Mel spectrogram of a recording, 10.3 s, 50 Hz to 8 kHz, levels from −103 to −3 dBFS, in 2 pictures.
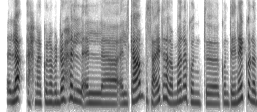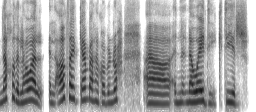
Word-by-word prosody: لأ 265 +5 +5
إحنا 230 -1 -4
كنّا 230 +1 -5
بنروح 270 +7 -1
ال 270 -7 +1
ال 210 -1 -4
الcamp 275 +9 +4
ساعتها 275 +6 -1
لمّا 220 +3 -2
أنا 320 +4 -1
كنت 215 -5 -7
كنت 220 0 -9
هناك 270 +10 +2
كنّا 245 - 0
بناخد 280 +4 0
اللي 230 -1 -2
هو 260 +3 +4
ال 250 -4 +3
الoutside 285 +8 +2
camp، 290 +2 +2
إحنا 265 -3 -2
كنّا 220 -1 -6
بنروح 225 +6 -3 0.5
آآ 210 0 +1
ن 225 +1 -8
نوادي 235 -4 +3
كتير 225 -5 -5
230 Hz, 160 wpm, -24 LUFS, 215-270 Hz, 0.5 s, لأ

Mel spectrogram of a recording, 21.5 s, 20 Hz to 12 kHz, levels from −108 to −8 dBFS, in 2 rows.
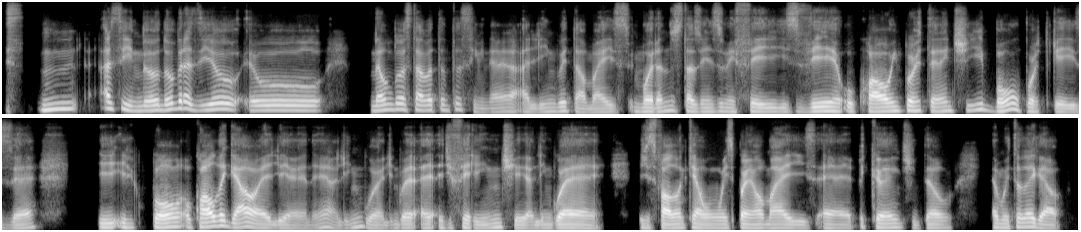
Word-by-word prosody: S - - -10 0.2
hum. 180 +5 0 0.2
Assim, 180 -5 0
no 140 +2 +1
no 160 +3 +1
Brasil 175 -2 +1
eu 145 0 0 0.5
não 145 +4 +1
gostava 160 -3 0
tanto, 155 +2 -9
assim, 150 -12 -13
né. 105 +3 -6
A 105 - -5
língua 110 +4 -4
e - - -4
tal. 100 -6 -4
Mas 100 -1 -6
morando 115 0 +2
nos 140 +2 -5
Estados 110 -3 -1
Unidos 110 +1 -5
me 110 -2 -5
fez 110 -1 -3
ver 120 +3 +2
o 120 - -2
qual 115 +2 +5
importante 130 0 -1
e 160 +3 -3
bom 140 +2 +2
o - - -6
português 100 -4 -4
é. 105 +5 -1 0.6
E 115 +1 -1
e - - -8 0.2
quão 125 +1 +5
qual 130 +3 +7
legal 135 -6 +5
ele 100 0 -1
é, 90 -1 -5
né. 110 +8 -7
A - - -7
língua 100 0 -5
língua 100 +3 -1
é 105 +1 -1
é - - -3
diferente. 105 0 -2
A 95 - -1
língua 100 +1 +2
é 95 -2 +2 0.4
eles 105 -4 -5
falam 105 -1 +5
que 115 - 0
é 110 - +5
um 100 +1 0
espanhol 100 0 +2
mais, 100 -2 -1
eh, 95 -2 -2
picante. 115 -2 -1
Então 100 +1 -2 0.4
é - - +2
muito 110 +3 -2
legal. 110 -8 +2
115 Hz, 175 wpm, -23 LUFS, 100-135 Hz, 0.6 s, qual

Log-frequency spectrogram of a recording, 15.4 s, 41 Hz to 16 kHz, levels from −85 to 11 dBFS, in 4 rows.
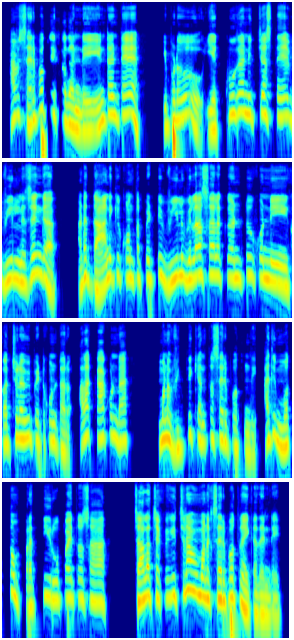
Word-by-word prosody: అవి 205 +2 -1
సరిపోతాయి 210 +4 -1
కదండీ! 130 -8 +1
ఏంటంటే, 215 +6 +2 0.5
ఇప్పుడు 140 +6 +3 0.5
ఎక్కువగానిచ్చేస్తే, 215 - -1 0.2
వీళ్ళు 185 0 +1
నిజంగా 210 +1 +3 0.4
అంటే, 200 - +1
దానికి 190 +11 +4
కొంత 195 -1 -2
పెట్టి, 185 +3 -4
వీళ్ళు 195 +5 +2
విలాసాలకంటూ 205 -1 +2
కొన్ని 185 -3 +2 0.2
ఖర్చులు 155 +5 0
అవి 190 +1 -1
పెట్టుకుంటారు. 160 - -4
అలా 205 - +3
కాకుండా, 185 -2 +1 0.5
మన 185 - +4
విద్యకి 130 - -6
ఎంత 160 +3 -9
సరిపోతుంది, 135 - -4 0.2
అది 190 +6 -1
మొత్తం 185 - -3
ప్రతి 140 +9 -4
రూపాయితో 190 +2 -1
సహా 165 -1 +1 0.5
చాలా 175 +5 +7
చక్కగా 195 +1 0
ఇచ్చినా, 255 +8 +4 0.2
మనకు 190 -3 +3
సరిపోతున్నాయి 170 - +3
కదండీ! 100 -3 -2
185 Hz, 135 wpm, -26 LUFS, 160-205 Hz, 0.5 s, చాలా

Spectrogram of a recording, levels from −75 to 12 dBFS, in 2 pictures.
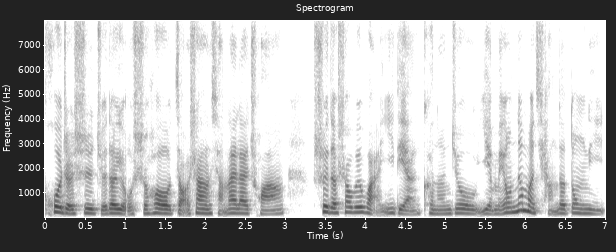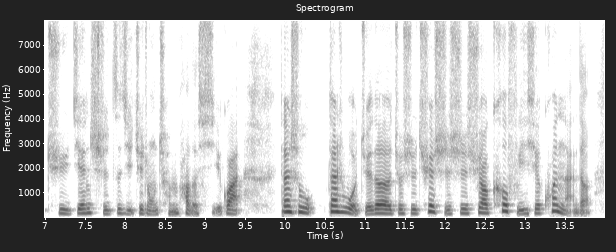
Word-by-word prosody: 或 225 -2 +6
者 170 -6 +4
是 175 +2 +1
觉 155 -2 -3
得 175 +2 +6
有 145 -5 +2
时 155 +3 -4
候 170 -1 +5
早 160 - -1
上 175 -3 +3
想 170 - -7
赖 180 +1 +3
赖 170 -1 +2
床， 150 +1 -2 0.4
睡 230 - +3
得 190 -3 +3
稍 210 +3 -1
微 210 0 +3
晚 200 -4 +1
一 185 - -4
点， 155 -5 -3
可 170 - -6
能 155 +1 -5
就 170 -2 -1
也 160 -2 -2
没 155 - -5
有 195 +4 0
那 250 +6 +3
么 255 -6 +5
强 - - -9
的 170 - +1
动 175 0 -3
力 160 -3 -5
去 165 -2 -5
坚 170 +4 -1
持 180 -5 -6
自 170 +4 -7
己 155 - -7
这 165 - -5
种 140 -2 -7
晨 - - -7
跑 - - -3
的 - - -6
习 - - -10
惯。 - - +2 0.5
但 230 -1 +6
是 225 0 -1
我 190 -3 0 0.2
但 235 -1 +6
是 220 - +1
我 180 -5 +1
觉 145 - -3
得 170 0 +6
就 160 +1 -6
是 165 0 -5
确 240 +9 +1
实 230 -6 -6
是 170 +3 -4
需 175 +4 -6
要 185 - +6
克 180 +9 0
服 255 +1 -1
一 - - -2
些 170 +1 -4
困 245 +9 +1
难 - - -6
的， - - -7
170 Hz, 285 characters per minute, -25 LUFS, 160-185 Hz, 0.5 s, 或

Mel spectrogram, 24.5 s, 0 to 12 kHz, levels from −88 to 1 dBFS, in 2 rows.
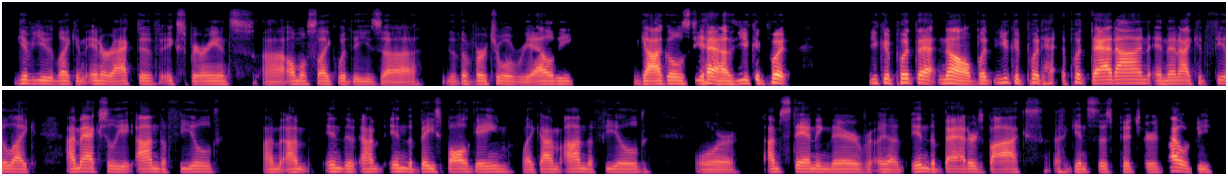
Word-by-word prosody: give 135 0 -1
you, 125 -2 -2
like, 115 0 -2
an 110 - -5
interactive 110 -1 -1
experience, 110 -1 -5
uh, 95 -1 -3
almost 115 0 -2
like 105 -1 0
with 110 -3 -3
these, 100 -2 -6
uh, 95 0 -1 0.3
th 95 -1 -10
the 105 - -2
virtual 110 +1 -1
reality 110 +4 0 0.7
goggles 120 +1 +5
Yeah 125 -3 +7
you 130 +3 -1
could 125 -1 -2
put - - +8 0.8
you 145 - -4
could 155 0 +1
put 160 -1 +4
that 145 -3 +5
No, 135 -5 +8
but 130 +6 -1
you 155 +3 -3
could 150 - -2
put 155 -4 +2
ha 130 +4 -5 0.2
put 160 -2 -1
that 135 +1 +8
on, 140 0 +4
and 120 -1 -1
then 120 0 +1
I 125 -1 +3
could 120 -1 -12
feel 125 -3 -4
like 110 -2 -2 0.3
I'm 120 +3 +1
actually 120 -3 -1
on 115 +2 +1
the 105 -2 -7
field. 115 +1 -6 0.4
I'm 105 +2 -4
I'm 110 +1 -2 0.2
in 125 0 -1
the 115 -2 -4
I'm 115 0 -2
in 125 0 -1
the 115 - -3
baseball 115 -1 0
game, 110 0 -4
like, 100 - -7
I'm 110 -1 0
on 115 +1 +1
the 105 - -6
field, 110 -1 -4 0.5
or 100 -2 -4 0.3
I'm 115 +1 0
standing 115 +1 -1
there, 110 0 0 0.2
uh, 105 -2 -3
in 125 +1 -1
the 115 - -2
batter's 115 +2 -1
box 110 +2 -2
against 110 0 -7
this 110 -3 -5
pitcher 110 0 -6
that 145 -1 +6
would 115 -5 -4
be 105 -2 -7
115 Hz, 180 wpm, -25 LUFS, 110-120 Hz, 0.8 s, put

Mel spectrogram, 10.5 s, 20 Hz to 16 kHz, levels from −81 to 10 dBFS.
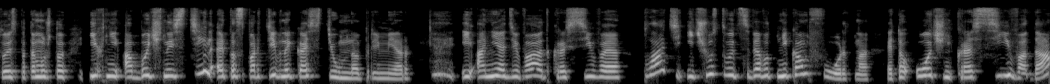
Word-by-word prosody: то 235 - +2
есть, 240 0 0
потому 235 +2 +1
что 245 0 -1 0.2
ихний 275 -1 +2
обычный 275 +3 +2
стиль- 360 +11 +2
это 255 -3 +1
спортивный 260 +1 +1
костюм, 255 -4 0
например. 195 -2 -3 0.2
И 285 -6 -3
они 260 +3 +4
одевают 260 0 +1
красивое 235 0 +1 0.2
платье 425 - -1
и 260 -1 -1
чувствуют 315 0 0
себя 285 +1 +1
вот 290 -1 -3
некомфортно. 250 - -1 0.2
Это 230 +5 0
очень 285 -3 +1
красиво, 235 0 0
да, 190 - +3
255 Hz, 145 wpm, -21 LUFS, 235-285 Hz, 0.2 s, они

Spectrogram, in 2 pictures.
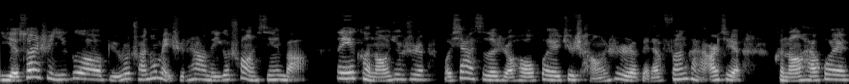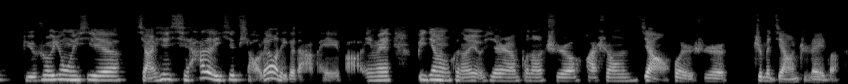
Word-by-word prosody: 也 195 -3 +7
算 335 - +4
是 295 -3 -3
一 225 0 -3
个 240 -4 +3
比 200 -3 -7
如 180 - 0
说 255 - 0
传 230 -3 -2
统 290 - 0
美 275 - 0
食 185 - -6
上 230 +2 -2
的 190 - -1
一 185 - -3
个 220 - -1
创 205 -2 -1
新 215 +1 -2
吧。 190 - -1 0.3
那 275 - +4
也 275 +1 +7
可 245 -5 +1
能 175 0 +1
就 235 0 -4
是 225 -2 -3 0.2
我 - - -3
下 270 +8 0
次 245 -3 -7
的 195 -1 +4
时 180 -4 0
候 180 0 +1
会 200 0 +1
去 210 +1 -1
尝 180 -4 -3
试 200 -6 +2
给 - - -4
它 165 +1 0
分 235 +5 -1
开， 245 - -1
而 195 - +2
且 215 0 +1 0.3
可 195 - -1
能 175 0 +4
还 190 -1 +3
会 215 -1 +2 0.2
比 180 - -3
如 175 - 0
说 215 0 +3
用 215 -1 +3
一 205 - +5
些 200 -2 +3 0.2
讲 - - 0
一 205 - -3
些 235 - 0
其 215 -1 -5
他 200 +9 -3
的 265 -7 +6
一 200 - +1
些 215 +2 -2
调 210 0 -5
料 - - +4
的 - - 0
一 - - -2
个 - - +1
搭 - - -5 0.2
配 - - -7
吧， - - -8 0.2
因 180 - -4
为 195 0 +4 0.3
毕 210 - -1
竟 205 -3 +4
可 195 - -3
能 165 +1 -1
有 - - -2
些 175 -1 -2
人 165 -1 0
不 175 - -7
能 165 0 -2
吃 165 - -4 0.2
花 160 -2 +1
生 165 +1 -4
酱 185 - +3
或 165 -3 0
者 - - -3
是 145 -2 -3 0.2
芝 - - -1
麻 - - -2
酱 - - -1
之 - - -10
类 - - -1
的。 - - -5
200 Hz, 320 characters per minute, -24 LUFS, 180-225 Hz, 0.3 s, 也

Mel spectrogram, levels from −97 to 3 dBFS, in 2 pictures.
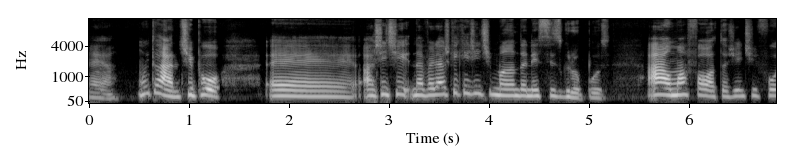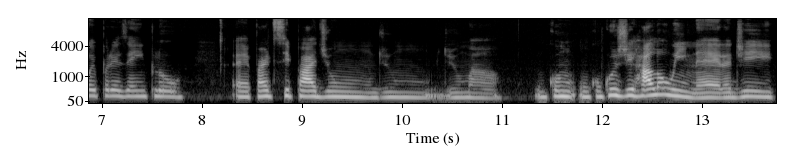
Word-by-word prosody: É, 140 -5 -11 0.2
muito 255 +6 -6
raro. 180 -10 +7
Tipo, 205 -1 +4 0.5
eh, 175 -4 0
a - - 0
gente, 230 -1 -4
na 220 0 +1
verdade, 230 +2 +1
o - - -34
que 290 - -8
que 280 - -9
a - - -5
gente 255 -2 -7
manda 205 -3 +1
nesses 195 -1 -3
grupos? 145 -5 -8 0.3
"Ah, 230 0 +11
uma 225 +2 +5
foto". 195 -5 -2
A - - -8
gente 190 +3 -9
foi, 200 +2 -4
por 195 0 -10
exemplo, 180 -2 -7 0.5
eh, 170 -3 -6
participar 180 +1 0
de 165 +1 -7
um 160 -3 -5
de 150 +1 -11
um 155 +1 -10
de 150 - -15
uma 145 -2 -12 0.3
um 165 -5 -8
con 180 +1 -2
um 165 -4 -5
concurso 185 +4 -2
de 205 - -1
Halloween, 205 -2 +3
né, 145 +1 -3
era 150 +1 -6
de 165 +1 -6
180 Hz, 185 wpm, -25 LUFS, 165-205 Hz, 0.5 s, Ah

